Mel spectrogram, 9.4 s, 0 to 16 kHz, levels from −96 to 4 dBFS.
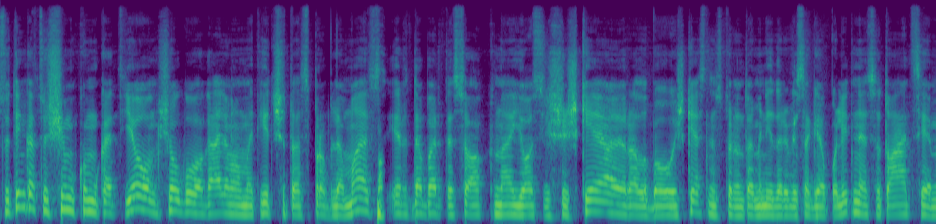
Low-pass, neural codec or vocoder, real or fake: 14.4 kHz; codec, 44.1 kHz, 7.8 kbps, Pupu-Codec; fake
